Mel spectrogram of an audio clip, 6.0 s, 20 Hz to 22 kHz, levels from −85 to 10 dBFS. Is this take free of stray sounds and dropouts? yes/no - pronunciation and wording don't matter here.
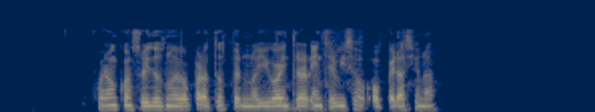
yes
